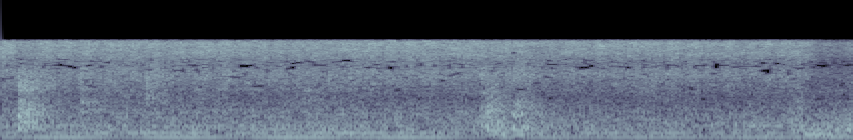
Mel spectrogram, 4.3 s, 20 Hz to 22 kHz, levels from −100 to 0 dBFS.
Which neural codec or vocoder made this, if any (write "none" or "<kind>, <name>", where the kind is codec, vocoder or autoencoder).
none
